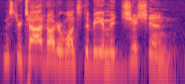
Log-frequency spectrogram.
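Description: Man playing an animated, lightish-voiced priest detective. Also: fairly quick. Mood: matter-of-fact. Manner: animated, patiently explanatory. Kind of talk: radio mystery acting. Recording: faint rumbling background noise.

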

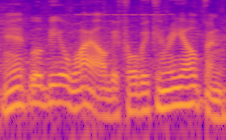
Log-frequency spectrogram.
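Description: An actor playing an upright, earnest preacher who pleads and reasons with others in a radio drama. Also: male voice, medium pitch, expressive, brisk, a crowd in the background, natural voice. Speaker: reverend at a mission.

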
